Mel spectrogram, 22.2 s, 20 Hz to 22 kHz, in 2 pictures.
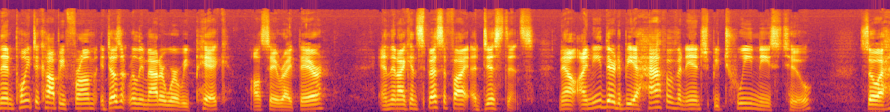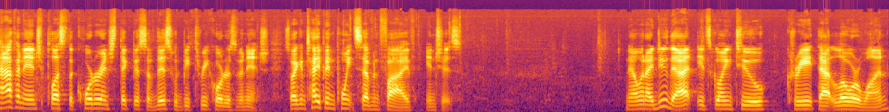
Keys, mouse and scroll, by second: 3.8 click, 14.7-16.8 typing.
